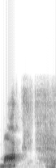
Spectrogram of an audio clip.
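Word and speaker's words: Mack: and as far as mock rides you know it's spelled Mac for those of us here in the Saints but it's pronounced mocks they have made some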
